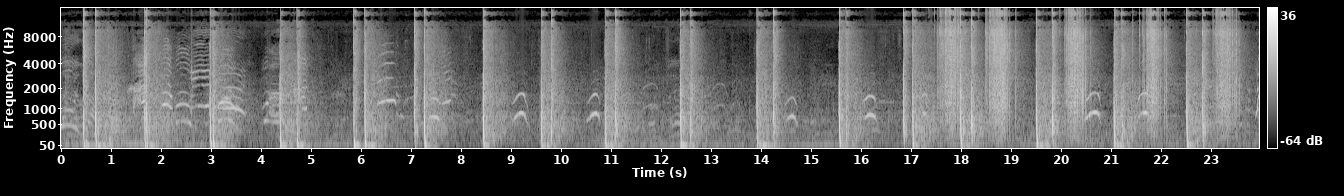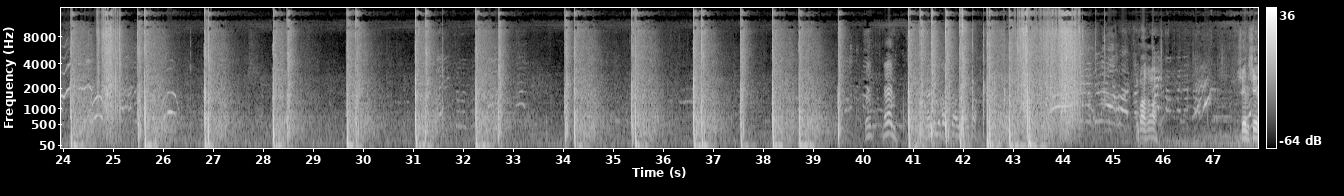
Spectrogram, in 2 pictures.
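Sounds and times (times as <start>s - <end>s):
dense crackling hiss: 0.0s - 47.9s
firework cake firing bangs: 0.4s - 3.5s, 4.3s - 5.0s, 5.8s - 11.6s, 12.4s - 13.2s, 13.9s - 14.6s, 15.5s - 27.5s, 28.1s - 28.9s, 29.6s - 30.4s, 31.0s - 31.6s, 32.2s - 33.0s, 34.0s - 39.8s, 40.8s - 44.6s.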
